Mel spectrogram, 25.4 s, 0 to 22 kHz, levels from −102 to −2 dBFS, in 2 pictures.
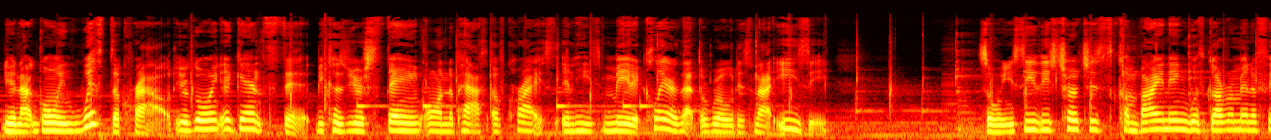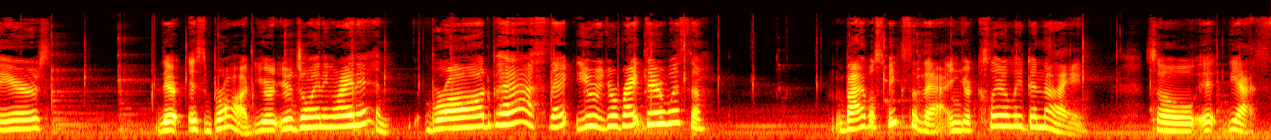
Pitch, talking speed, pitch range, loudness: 200 Hz, 160 wpm, 170-245 Hz, -21 LUFS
